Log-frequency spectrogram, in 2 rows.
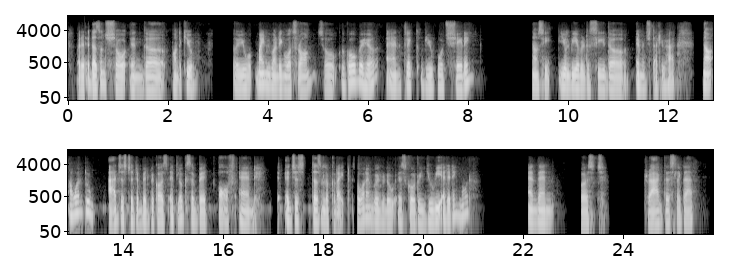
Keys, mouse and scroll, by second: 8.2 click, 21.0 click, 23.7-25.8 drag.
